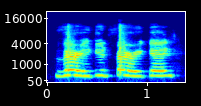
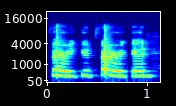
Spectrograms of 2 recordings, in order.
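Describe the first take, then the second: No difference in how they are said.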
